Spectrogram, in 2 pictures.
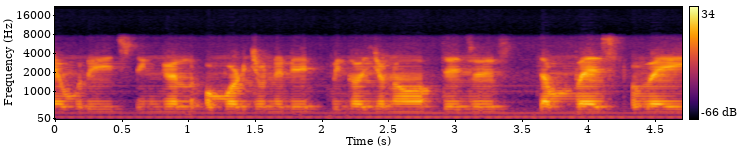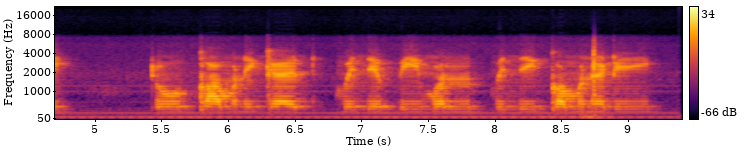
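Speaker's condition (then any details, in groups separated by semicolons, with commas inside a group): Laryngectomy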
